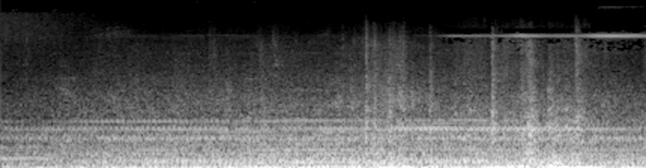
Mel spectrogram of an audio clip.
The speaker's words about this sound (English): Most days I commute to work by bus. It's quick and easy. Stop requested.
